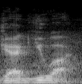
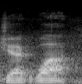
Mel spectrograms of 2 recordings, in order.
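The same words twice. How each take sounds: First: The word is said the non-American way. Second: The word is said the usual American way. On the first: The speaker calls it right. "rather than Jaguar" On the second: The speaker calls it wrong. "We just say Jaguar"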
